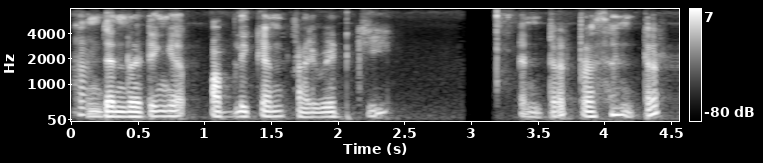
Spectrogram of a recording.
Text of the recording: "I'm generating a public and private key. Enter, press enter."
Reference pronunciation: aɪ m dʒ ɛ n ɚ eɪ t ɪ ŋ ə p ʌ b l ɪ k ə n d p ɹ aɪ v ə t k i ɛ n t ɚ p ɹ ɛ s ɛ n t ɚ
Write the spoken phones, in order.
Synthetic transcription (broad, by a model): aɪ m dʒ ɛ n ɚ eɪ t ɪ ŋ ə p ʌ b l ɪ k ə n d p ɹ aɪ v ə t k i ɛ n t ɚ p ɹ ɛ s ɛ n t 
